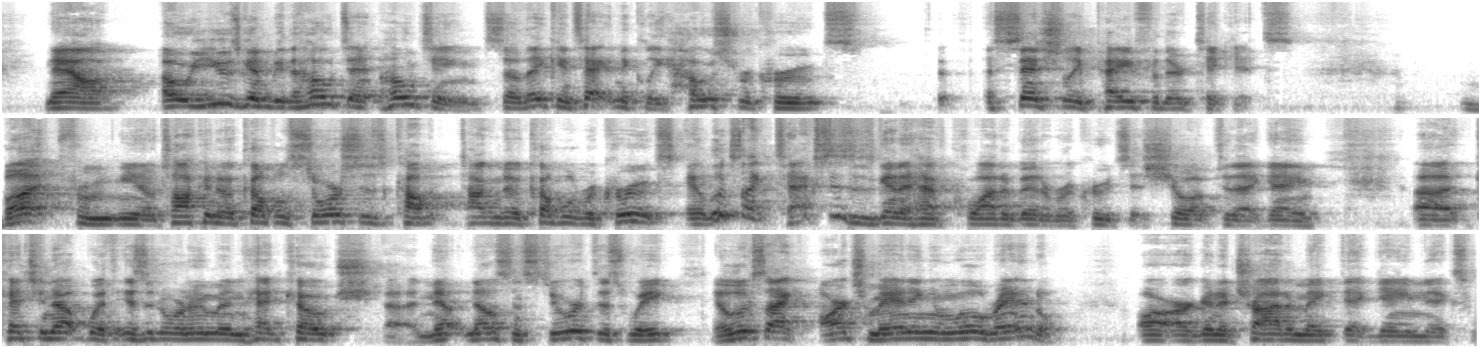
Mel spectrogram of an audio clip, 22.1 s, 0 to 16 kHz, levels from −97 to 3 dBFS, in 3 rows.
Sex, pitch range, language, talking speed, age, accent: male, 135-175 Hz, English, 235 wpm, 30-49, American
